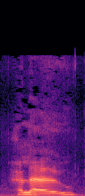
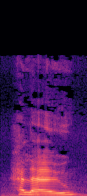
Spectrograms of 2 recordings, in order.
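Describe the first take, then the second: Both takes have the same delivery.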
